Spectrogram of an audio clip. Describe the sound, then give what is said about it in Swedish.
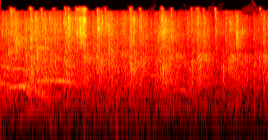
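An audience applauds Johnny Danielsson, clapping steadily for a few seconds, a dense, even wash of many hands with no pauses, holding at a moderate level throughout; a faint whistle-like tone briefly rises early on. “ge Johnny en applåd.”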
